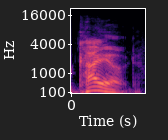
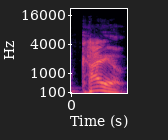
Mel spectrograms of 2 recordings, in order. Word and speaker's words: coyote: City folk will call them coyote with a long e or coyote with a long e. But us that grew around in the sticks call them coyote with a silent e.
